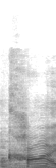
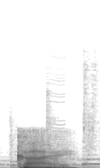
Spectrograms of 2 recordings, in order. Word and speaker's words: chi: consonant sound represented by this letter oh no Kai it's pronounced Kai k a h you're making me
